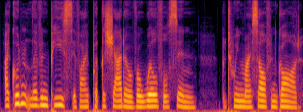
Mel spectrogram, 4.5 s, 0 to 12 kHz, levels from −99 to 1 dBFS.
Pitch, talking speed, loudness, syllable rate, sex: 180 Hz, 235 wpm, -18 LUFS, 5.7 syllables/s, female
